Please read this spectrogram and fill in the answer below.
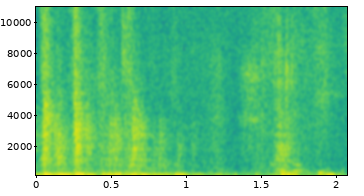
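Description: A deck of tarot cards being shuffled by hand: a rapid run of soft card clicks and flicks that thins out toward the end, over a steady low hum.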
